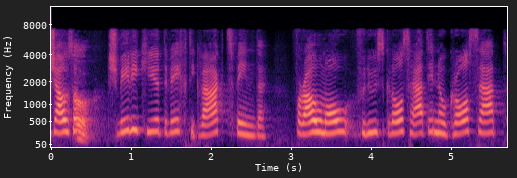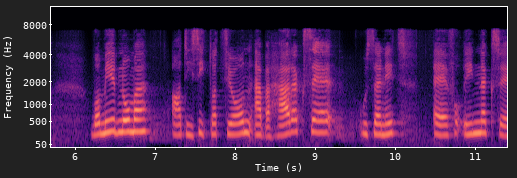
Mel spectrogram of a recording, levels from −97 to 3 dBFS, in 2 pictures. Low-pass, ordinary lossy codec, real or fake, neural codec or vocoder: 7.2 kHz; none; fake; codec, 16 kHz, 0.5 kbps, X-Codec, WavLM features, trained on Multilingual LibriSpeech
